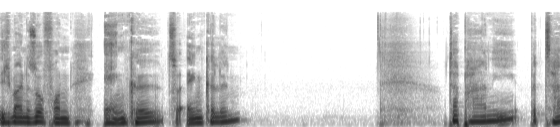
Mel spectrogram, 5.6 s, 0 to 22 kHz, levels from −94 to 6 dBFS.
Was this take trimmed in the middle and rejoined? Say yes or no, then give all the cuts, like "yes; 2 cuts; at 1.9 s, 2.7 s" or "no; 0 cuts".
no; 0 cuts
